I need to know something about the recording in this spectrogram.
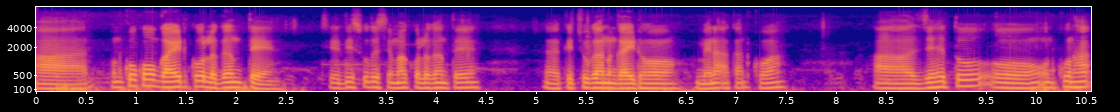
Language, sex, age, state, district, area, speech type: Santali, male, 45-60, Odisha, Mayurbhanj, rural, spontaneous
